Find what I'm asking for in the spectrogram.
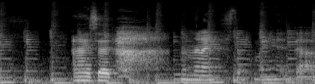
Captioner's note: gasps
